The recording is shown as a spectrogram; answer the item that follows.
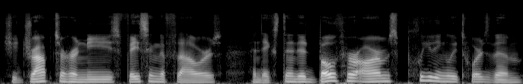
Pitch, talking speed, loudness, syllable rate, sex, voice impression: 120 Hz, 185 wpm, -21 LUFS, 5.0 syllables/s, male, very masculine, adult-like, slightly middle-aged, thick, tensed, slightly powerful, bright, soft, very clear, very fluent, very cool, intellectual, very refreshing, sincere, calm, mature, friendly, reassuring, unique, wild, sweet, very lively, kind, slightly light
